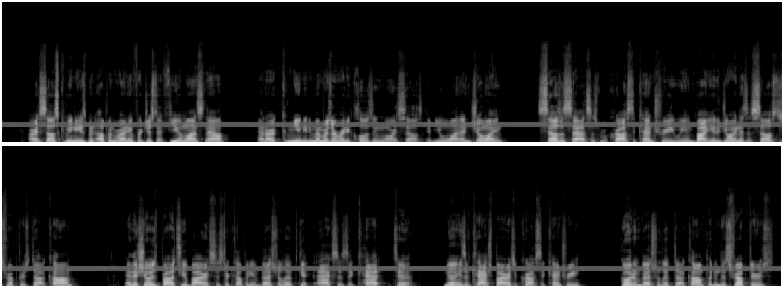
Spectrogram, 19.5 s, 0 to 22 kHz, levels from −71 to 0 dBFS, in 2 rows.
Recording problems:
high-pitched whine; noticeable; throughout; 3 kHz, 15 dB below the speech

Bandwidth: 15.5 kHz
